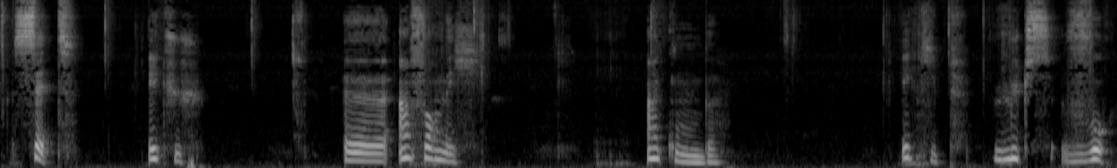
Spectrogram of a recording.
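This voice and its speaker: This woman's voice is lowish and gravelly yet mellow, with a breathy edge. A vlogger, she chats casually while playing scratch games, spelling out letters and numbers methodically, one at a time.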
